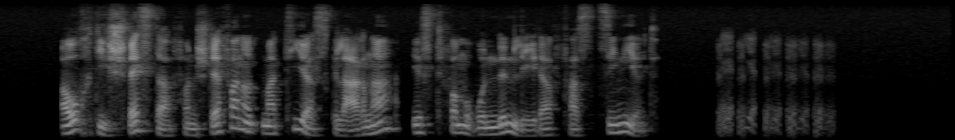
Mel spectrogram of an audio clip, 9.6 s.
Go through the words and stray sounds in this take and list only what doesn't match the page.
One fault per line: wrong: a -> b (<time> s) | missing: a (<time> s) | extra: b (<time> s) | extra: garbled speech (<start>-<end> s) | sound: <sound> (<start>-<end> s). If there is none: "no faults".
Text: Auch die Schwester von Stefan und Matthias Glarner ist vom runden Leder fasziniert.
sound: laugh (7.2-8.4 s)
